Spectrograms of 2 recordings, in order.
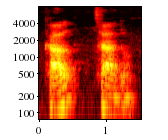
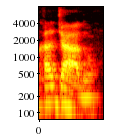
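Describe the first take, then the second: First: It is said with a ts-like sound. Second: It is said with a dz-like sound. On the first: The C with a small Z gave this reading. The speaker calls it right. "você sabia que a pronúncia devia ser T" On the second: Spelling with Z would give this reading. The speaker calls it wrong. "o Z, na época, resultaria numa pronúncia como cadeado"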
